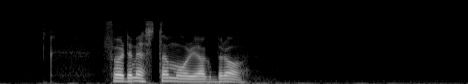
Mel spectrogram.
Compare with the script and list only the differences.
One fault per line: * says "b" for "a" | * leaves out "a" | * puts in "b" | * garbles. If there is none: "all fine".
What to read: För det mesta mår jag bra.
all fine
